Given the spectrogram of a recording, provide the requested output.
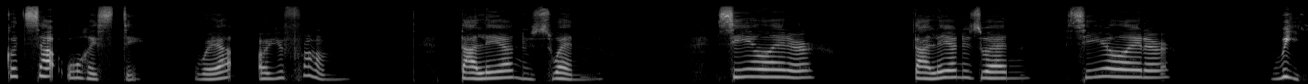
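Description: A woman with a Mauritian accent teaching vocabulary as a scripted drill, saying each word deliberately and repeating it. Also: sits high, a bit bright, dry recording, studio quality. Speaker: language teacher.

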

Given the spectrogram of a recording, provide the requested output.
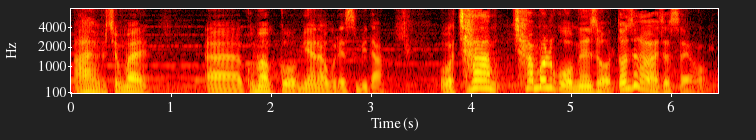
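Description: Man, fifties, mid-range pitch, pastor interviewer, conversational, soft music in background. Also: expressive, normal speed. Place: indoor hotel lobby lounge. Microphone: handheld phone.

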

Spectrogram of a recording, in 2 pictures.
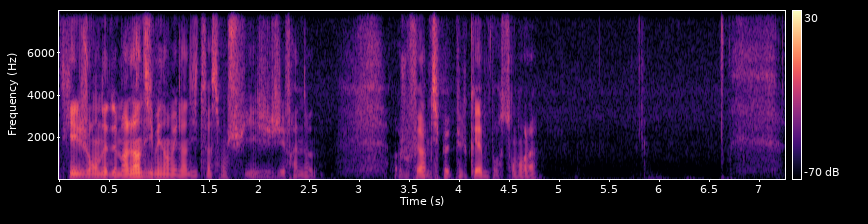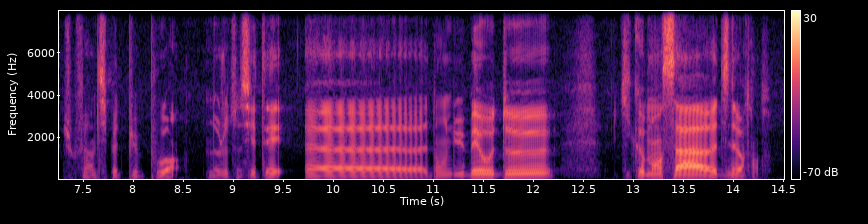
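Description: A man's voice: lowish voice, fairly quick, a little mellow, smooth, dry recording, clean studio sound. A man chatting casually on a live stream, rambling with many fillers and restarts and answering his chat.

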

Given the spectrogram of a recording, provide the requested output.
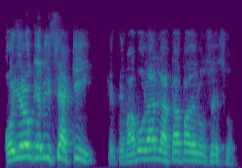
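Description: A man preaching and teaching a Bible study to his congregation in Spanish. He repeats key words, quizzes his listeners and swings between hushed asides and shouted emphasis. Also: high-pitched, animated, brisk. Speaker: pastor. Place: church hall.

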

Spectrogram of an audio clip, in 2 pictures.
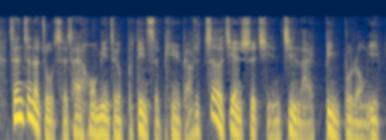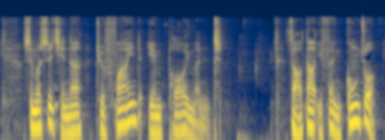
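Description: A man's voice: sits low, breathy edge, no room sound. A man teaching English vocabulary in Taiwanese-accented Mandarin, explaining example sentences patiently with frequent fillers.

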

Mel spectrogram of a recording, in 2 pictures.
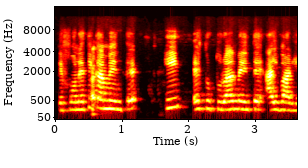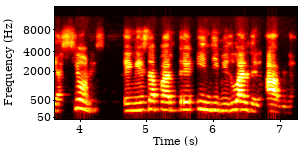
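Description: A woman teaching a dialect class online, with a fairly high voice. She explains each phrase carefully and corrects her students as she goes. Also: steady tone, slow, dull audio.

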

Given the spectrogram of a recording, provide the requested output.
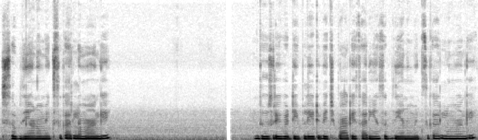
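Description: Speaking with a Punjabi accent, a woman hosting a cooking channel guides viewers through a home recipe calmly, one step at a time, at normal speed with long pauses. Her voice is very dark and mellow, a little high, and delivered flatly and evenly, over a faint hiss in a low-quality recording.

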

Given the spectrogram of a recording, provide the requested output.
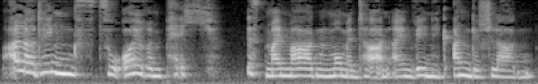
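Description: A woman's voice: mid-range voice, slow, a little mellow, lightly acted. A woman reading the part of an arrogant male devil with three tongues, smug and patronizing.

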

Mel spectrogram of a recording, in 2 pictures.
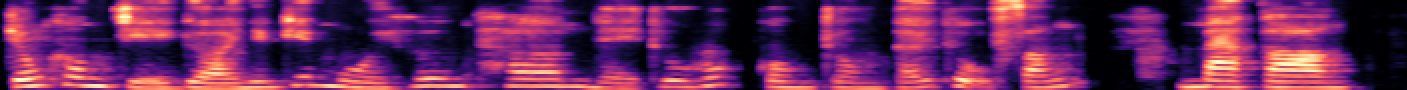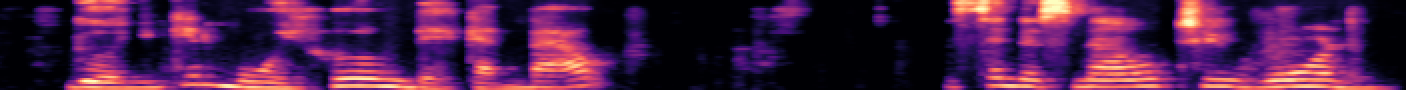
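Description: Woman teacher, slow and patient, breathy voice, repeats words to drill pronunciation. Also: medium pitch, darkish tone, rough recording. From Vietnam. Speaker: English teacher. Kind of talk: bilingual language lesson.

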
